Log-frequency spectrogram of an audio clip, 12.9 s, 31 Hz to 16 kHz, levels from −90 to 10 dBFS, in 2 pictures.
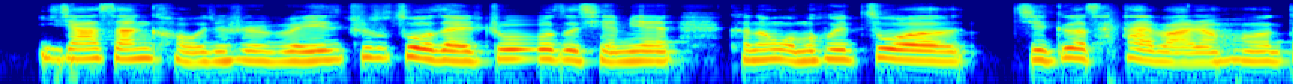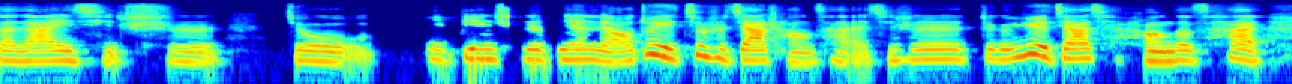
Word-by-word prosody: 一 220 -3 -8
家 210 0 +3
三 215 0 +2
口 170 -6 -4
就 175 +1 -3
是 185 -1 -3
围 180 +2 0
着 230 0 -6
坐 230 -3 +4
在 180 -2 +3
桌 205 +3 +1
子 195 -1 0
前 175 -1 -3
面， 180 0 0 0.3
可 190 - -6
能 195 +2 0
我 185 - 0
们 185 +1 -1
会 205 0 0
做 190 -4 +4 0.2
几 195 - -2
个 220 +3 +2
菜 210 -2 -1
吧， 165 -3 +2
然 165 +1 +1
后 180 -1 -4
大 180 +1 -3
家 180 0 +2
一 185 - 0
起 180 +2 -6
吃， 175 -2 -7 0.3
就 180 -3 -3 0.2
一 200 -3 -8
边 220 +1 0
吃 200 0 -4
边 200 0 -1
聊， 175 -1 +2
对， 260 -1 +5
就 260 +6 -1
是 220 -4 -1
家 195 0 +5
常 160 -4 -5
菜， 175 - -7
其 185 - -10
实 200 0 -3
这 205 - -5
个 200 - -2
越 260 +1 +6
家 215 -2 +4
常 180 -4 -1
的 190 - 0
菜 185 0 0
190 Hz, 240 characters per minute, -20 LUFS, 180-210 Hz, 0.3 s, 越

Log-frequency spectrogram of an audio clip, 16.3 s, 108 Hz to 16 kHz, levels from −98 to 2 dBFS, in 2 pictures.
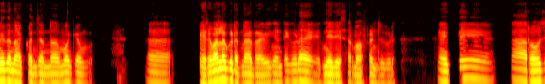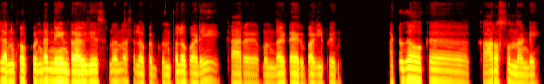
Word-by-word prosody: మీద 130 +1 +5
నాకు 110 -3 -2
కొంచెం 105 0 -2
నమ్మకం. 105 0 -3 1.0
ఆ! - - -6 0.7
వేరే 105 +2 +1
వాళ్ళకి 140 +2 +6
గూడా. 130 -4 +2
నా - - 0
డ్రైవింగ్ 100 +2 -4
అంటే 105 +4 -8
కూడా 125 +1 -1 0.2
ఎంజాయ్ 100 +1 0
చేస్తారు 100 +2 -6
మా 90 - -2
ఫ్రెండ్స్ 95 -2 -8
గూడా. 95 0 -14 0.7
అయితే, 120 +5 -5 0.8
ఆ - - -4 0.2
రోజు 125 +2 +2
అనుకోకుండా 125 +1 +2
నేను 125 0 +8
డ్రైవ్ 115 0 +8
జేస్తున్నాను. 120 +1 -1
అసలొక 110 -2 -3 0.2
గుంతలో 100 +4 +1
పడి, 110 +4 +1 0.4
కార్ 105 -1 -1 0.2
ముందర 100 +1 0
టైరు 100 -2 +3
పగిలిపోయింది. 100 -1 -2 0.8
అటుగా 145 +2 +3
ఒకా 135 0 -2 0.7
కారొస్తుందండి. 110 -4 0
110 Hz, 125 wpm, -25 LUFS, 100-120 Hz, 1.0 s, నేను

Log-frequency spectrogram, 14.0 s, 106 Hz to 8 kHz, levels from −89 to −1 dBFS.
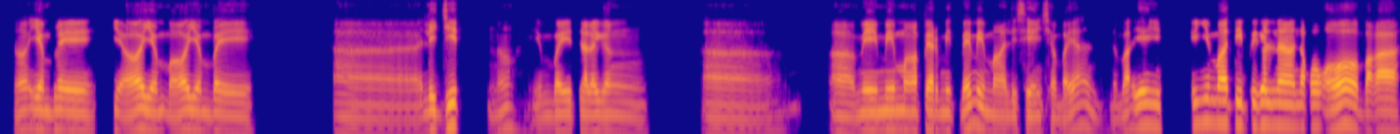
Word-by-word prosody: Oh, 115 +2 -2
yan 115 -2 0
ba, 120 - -6
eh, 110 -2 +3 0.2
yu - - -1
oh 105 +3 +3
yom 115 -3 +1
oo, 105 +3 +2
yan 115 -2 -1
ba, 110 - +1
eh, 100 -2 -2 0.8
ah, 90 -2 -8
legit 120 +5 +2 0.3
'no? 115 +6 -11 0.2
'Yon 95 +3 -14
ba, 110 - +2
eh, 105 - 0
talagang 105 -3 -2 0.6
ah 90 -1 -8 0.6
ah, 100 -1 -2
may 110 +2 +2
may 115 0 0
mga 115 -1 -1
permit 115 -1 0
ba - - +3
yan, 140 - -1
may - - -8
mga 105 -1 -2
lisensiya 100 -1 -4
ba 90 - -4
yan? 135 -10 -6
'Di 90 - -17
ba 110 - 0
iya'y 140 +1 +1 0.3
yun 155 +3 -2
yung - - -8
mga 160 0 +8
tipikal 150 0 +2
na 145 -1 +6
naku 140 0 -1
oo 135 +3 +5
baka 115 0 +4
110 Hz, 180 wpm, -25 LUFS, 100-120 Hz, 0.8 s, mga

